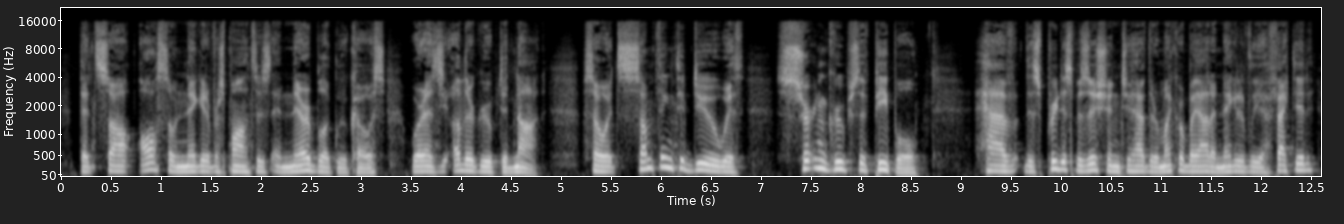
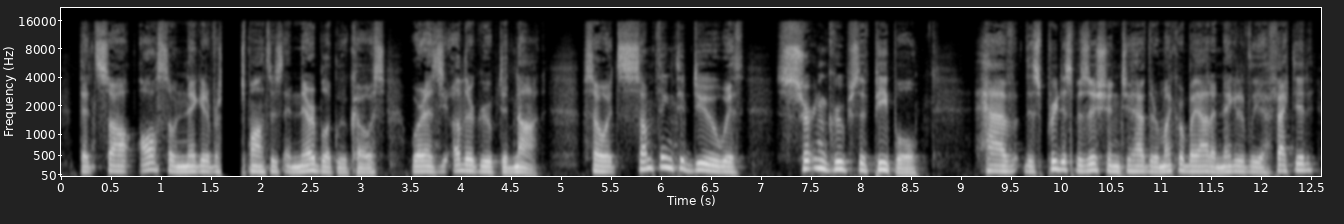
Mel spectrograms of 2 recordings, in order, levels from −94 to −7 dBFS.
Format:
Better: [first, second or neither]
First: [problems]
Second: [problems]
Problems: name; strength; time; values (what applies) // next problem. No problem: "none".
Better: first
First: none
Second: audio freezing; at 1.5 s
